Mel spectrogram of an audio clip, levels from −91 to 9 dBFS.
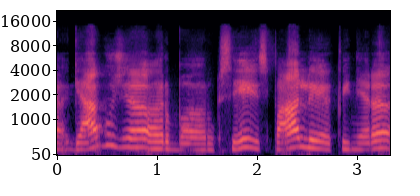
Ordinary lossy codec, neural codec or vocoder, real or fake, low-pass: MP3, 96 kbps; codec, 44.1 kHz, 2.6 kbps, DAC; fake; 14.4 kHz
